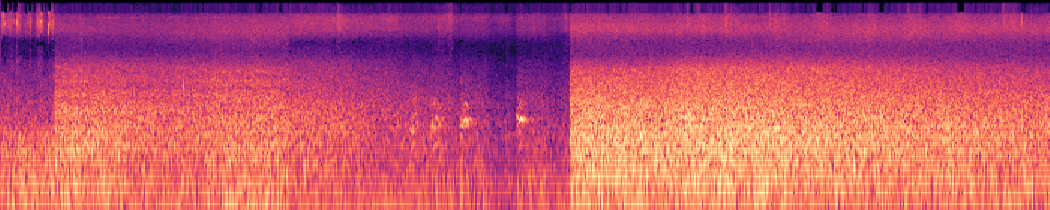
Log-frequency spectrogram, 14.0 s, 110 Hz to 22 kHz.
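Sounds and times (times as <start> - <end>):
wind: 0.0 - 14.0
surf: 7.6 - 14.0.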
